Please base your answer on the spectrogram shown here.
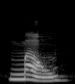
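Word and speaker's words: mão: You could pretend there is the N at the end. It's okay to make the last vowel nasal as well.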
